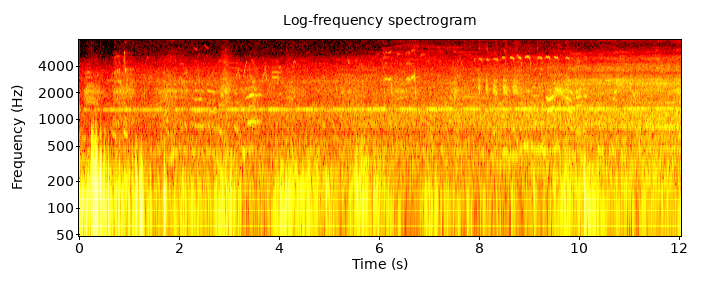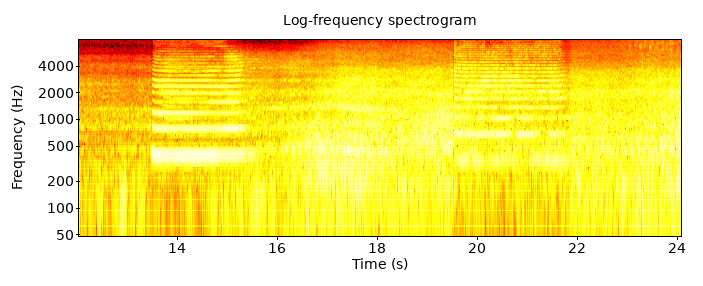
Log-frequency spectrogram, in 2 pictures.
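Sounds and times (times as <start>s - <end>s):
train coaches rumbling past: 0.0s - 24.0s
train horn blasts: 13.5s - 15.8s, 17.3s - 18.1s, 19.5s - 22.1s
train wheel clatter: 21.8s - 24.0s.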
